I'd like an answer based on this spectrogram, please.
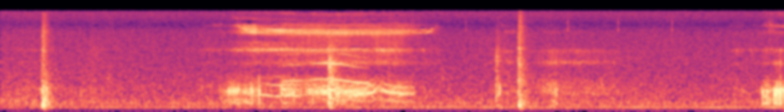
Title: Somebody snoring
